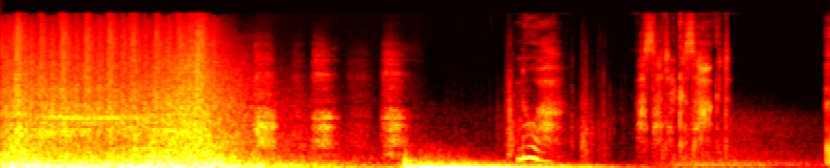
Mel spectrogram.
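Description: Film-trailer sound mix: a loud, dense clamour of fighting fades away about two seconds in, a deep boom hits about four seconds in, and then come breathy gasps, sighs and whispers.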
